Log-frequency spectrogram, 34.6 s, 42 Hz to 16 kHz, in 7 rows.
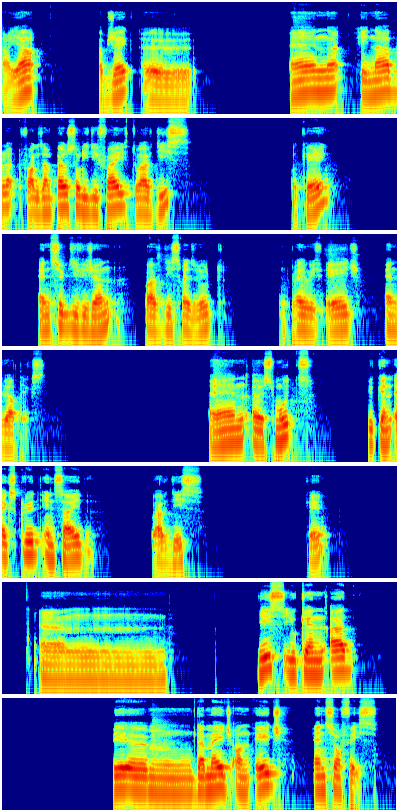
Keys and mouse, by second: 2.1 click, 4.2 drag, 5.5-9.9 drag, 10.9 click, 11.7 click, 13.1 click, 14.6-15.7 drag, 16.3 click, 18.2 click, 18.7 click, 19.3 click, 21.5 click, 21.8 click, 22.1 click, 22.7 click, 23.3-25.8 drag, 26.1 click, 29.2 click, 32.4 click.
